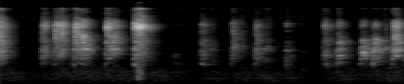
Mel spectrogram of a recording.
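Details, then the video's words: Budgerigar imitating other birds, including the red-whiskered bulbul, the white-eye, the laughing call of a lovebird and fighting sparrows; a series of separate harsh, buzzy chirps, loud at first and then softer, in an uneven rhythm. "Parkit isian mewah cocok untuk memaster burung kicau"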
